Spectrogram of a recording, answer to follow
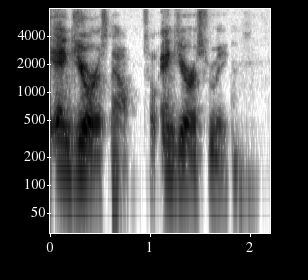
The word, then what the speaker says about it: Anguirus: So, I used to love the pronunciation of Angillis. Um, that's what I grew up knowing him as. But when Toho officially came out and was like, "No, it's Angurus."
